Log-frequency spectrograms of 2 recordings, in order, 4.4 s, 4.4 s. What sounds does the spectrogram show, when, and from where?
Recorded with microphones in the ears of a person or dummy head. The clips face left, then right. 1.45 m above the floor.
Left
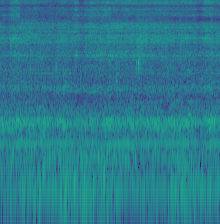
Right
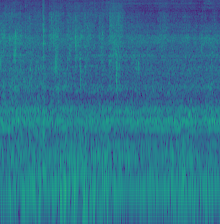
0.0 s a lawn mower: 65° left (ahead or behind); by 4.4 s 70° left (ahead or behind)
